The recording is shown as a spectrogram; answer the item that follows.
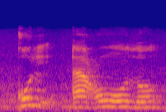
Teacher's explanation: قاف کو پر پڑھیں گے اور اس کا جو مخرج ہے وہاں سے ادا کریں گے، زبان کی جڑ اور اس کے مقابل اوپر کا تعلق. قل اعوذ، اور لام کے اوپر جو سکون ہے اس کو دھیان سے اور توجہ سے پڑھیں گے.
